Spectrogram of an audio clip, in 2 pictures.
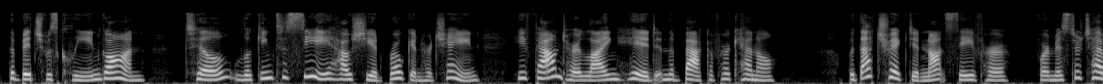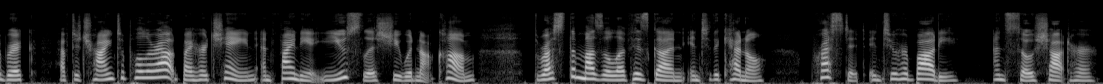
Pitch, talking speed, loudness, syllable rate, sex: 225 Hz, 190 wpm, -21 LUFS, 4.6 syllables/s, female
